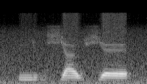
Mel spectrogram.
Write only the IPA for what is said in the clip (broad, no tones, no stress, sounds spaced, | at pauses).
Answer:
ɲ ɪ ɡ ç a ʊ̯ ç ɛ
